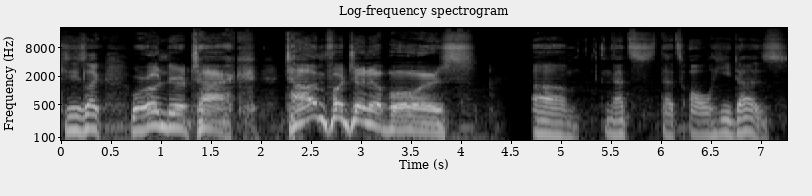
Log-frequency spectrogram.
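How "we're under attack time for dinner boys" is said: gruff, rough, swooping orc boss yelling. Narrator voices the orc boss calling out to his minions; orc boss shouting. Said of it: "he he shouts out".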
